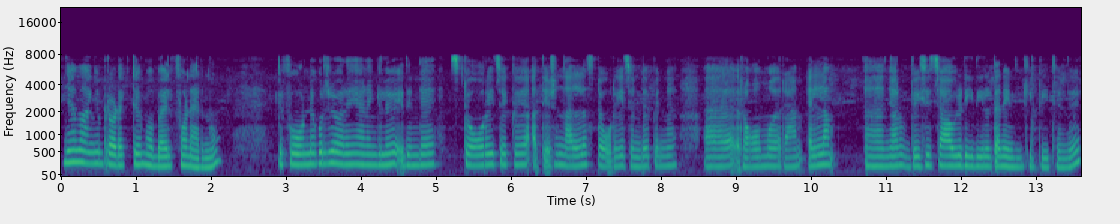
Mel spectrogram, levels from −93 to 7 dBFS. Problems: background sounds at intervals, low volume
